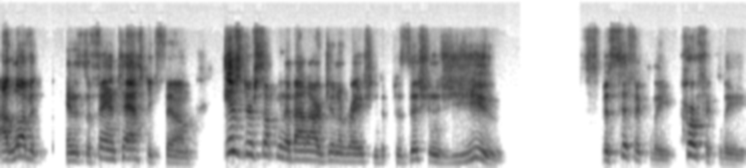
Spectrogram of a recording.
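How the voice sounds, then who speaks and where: This man has a bright, sharp tone and a high pitch with very wide pitch swings. He talks at a moderate pace in an American accent. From St. Louis, US Midwest. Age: 60s. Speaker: moderator, film critic. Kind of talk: Q&A panel conversation.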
